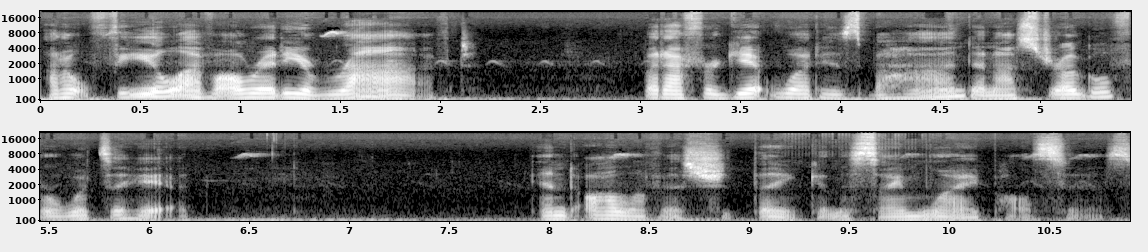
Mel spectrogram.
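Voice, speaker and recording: A woman with a Southern US accent at a fairly slow pace, with long, frequent pauses and big swings in loudness. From US South. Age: 60s. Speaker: faith vlogger. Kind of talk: personal testimony.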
